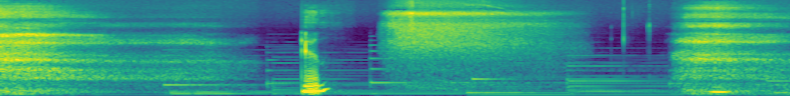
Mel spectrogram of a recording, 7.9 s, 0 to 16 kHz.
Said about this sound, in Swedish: Så vi gör 3 andningscykler. Där vi andas in genom näsan. Och vi andas ut genom munnen.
